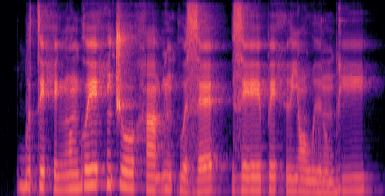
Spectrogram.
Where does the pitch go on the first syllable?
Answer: high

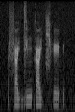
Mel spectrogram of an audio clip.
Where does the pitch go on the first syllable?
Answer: low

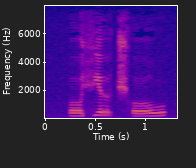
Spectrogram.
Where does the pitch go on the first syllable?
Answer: low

